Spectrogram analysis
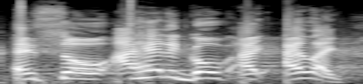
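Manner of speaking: ordinary talk, nothing marked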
